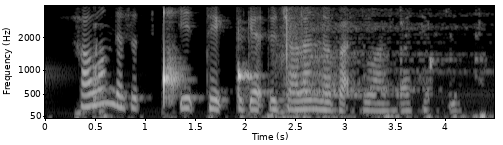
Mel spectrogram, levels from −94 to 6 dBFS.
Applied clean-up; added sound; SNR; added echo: classical method spectral subtraction.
